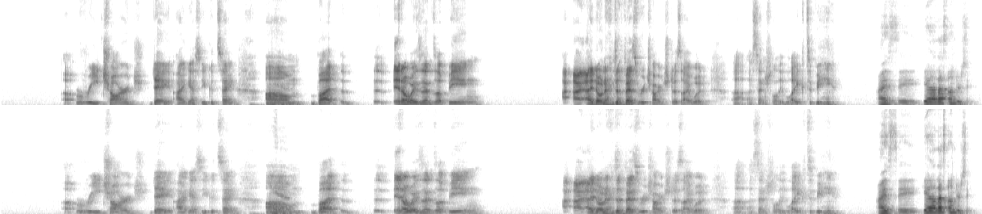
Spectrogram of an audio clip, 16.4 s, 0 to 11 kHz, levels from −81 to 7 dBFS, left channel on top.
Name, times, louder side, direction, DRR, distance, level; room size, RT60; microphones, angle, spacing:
voice 1, 1.0-5.8 6.2-8.0 9.4-13.9, left 5 dB, 75° left, 4 dB, 0.5 m, -33 dB
voice 2, 4.5-4.8 14.6-16.1, right 3 dB, 20° right, 8 dB, 0.3 m, -27 dB
4.8 x 4.4 x 2.3 m, 0.41 s
head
